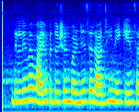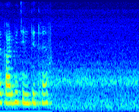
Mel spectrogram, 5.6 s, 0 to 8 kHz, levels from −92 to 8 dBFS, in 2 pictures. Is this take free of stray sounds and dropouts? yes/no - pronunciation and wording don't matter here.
yes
